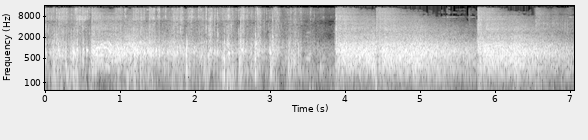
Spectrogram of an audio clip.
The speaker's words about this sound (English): Tenderloin officers located a potential suspect who matched the broadcasted description on the 100 block of Willow Alley and attempted to detain him when an officer-involved shooting occurred.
